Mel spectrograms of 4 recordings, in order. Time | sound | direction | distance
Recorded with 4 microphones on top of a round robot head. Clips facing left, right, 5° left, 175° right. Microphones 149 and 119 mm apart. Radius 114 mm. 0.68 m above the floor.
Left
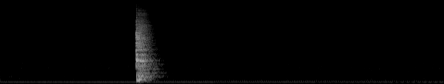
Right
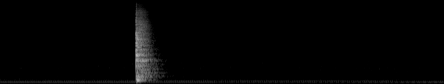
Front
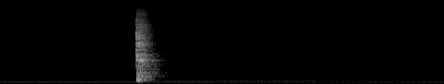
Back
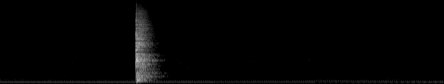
1.4 | a snare drum | 130° right | 1.5 m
